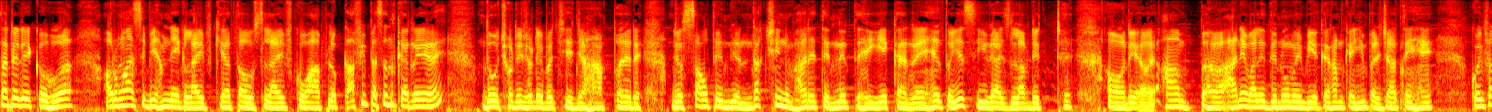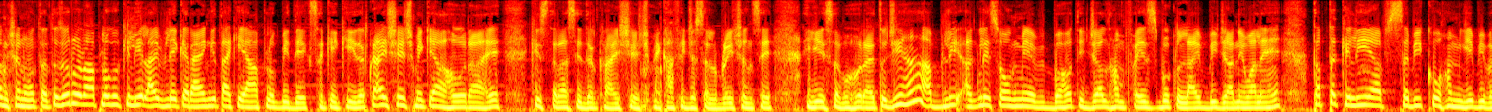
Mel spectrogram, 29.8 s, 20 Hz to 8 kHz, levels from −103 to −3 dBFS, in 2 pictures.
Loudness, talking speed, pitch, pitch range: -18 LUFS, 255 wpm, 155 Hz, 145-180 Hz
